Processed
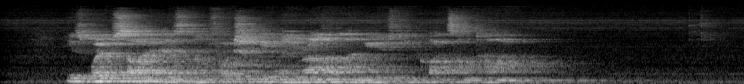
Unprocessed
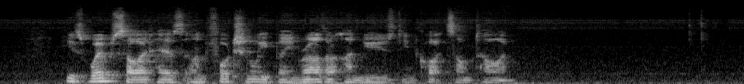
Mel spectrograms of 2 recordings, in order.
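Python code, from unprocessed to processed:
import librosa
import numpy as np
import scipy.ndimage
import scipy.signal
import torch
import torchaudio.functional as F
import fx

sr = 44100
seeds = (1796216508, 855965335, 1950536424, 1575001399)

y = scipy.signal.sosfilt(scipy.signal.butter(2, 60.0, 'highpass', fs=sr, output='sos'), x)
y = fx.high_shelf(y, sr, hz=2300.0, db=10.5)
y = fx.room_shoebox(y, sr, seeds[0], volume_m3=3100.0, walls='mixed', distance_m=6.2)
y = y * 10.0 ** (-9.5 / 20.0)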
